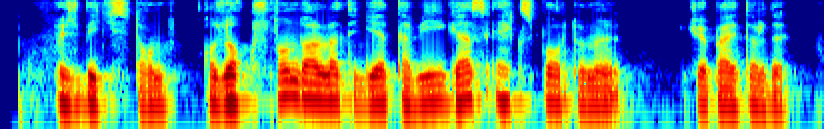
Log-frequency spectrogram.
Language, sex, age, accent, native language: Uzbek, male, 18-24, Buxoro, Uzbek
